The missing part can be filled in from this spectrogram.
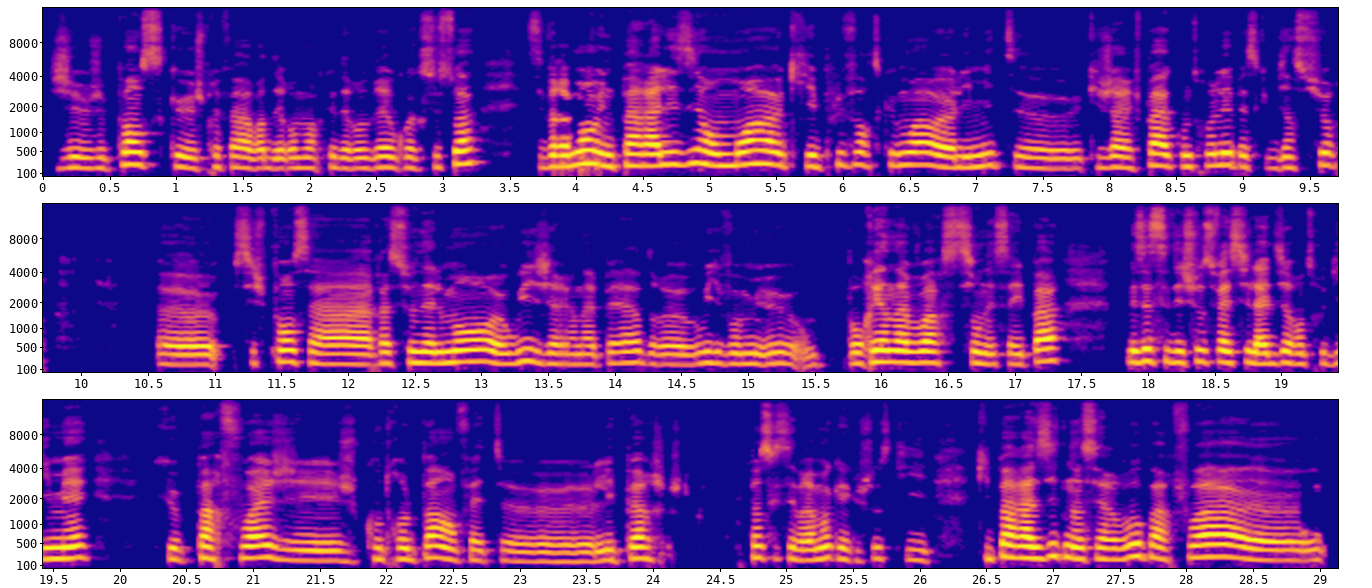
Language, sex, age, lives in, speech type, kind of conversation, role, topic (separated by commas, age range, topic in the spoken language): French, female, 25-29, Germany, conversation, podcast, guest, Comment gères-tu le sentiment d’échec quand une expérimentation échoue ?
